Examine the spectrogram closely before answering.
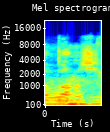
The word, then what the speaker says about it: WoorJ: C'est bien Wargy au final ton... Voilà, ouais, c'est ça, Wargy, ouais. Faut pas... le J, faut le prononcer.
